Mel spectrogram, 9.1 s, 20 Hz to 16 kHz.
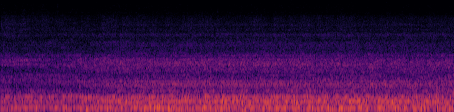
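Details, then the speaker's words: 2005 Lennox Elite series 90,000 BTU gas furnace in heating mode, after burners lit: blower comes on with an even, steady airflow rumble, no knocks or squeals; normal blower operation. "so i'm gonna wait for the blower to come on now which sounds really cool in heating"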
